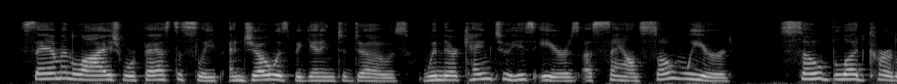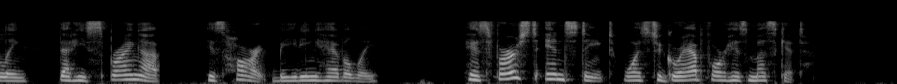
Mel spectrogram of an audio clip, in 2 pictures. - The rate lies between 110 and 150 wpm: Yes, average, 140 wpm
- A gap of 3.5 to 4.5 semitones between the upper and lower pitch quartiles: Yes, average, 4.1 semitones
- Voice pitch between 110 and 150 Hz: No, high, 195 Hz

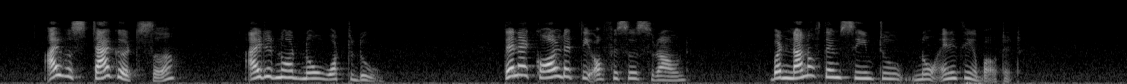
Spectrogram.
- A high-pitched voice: Yes, very high, 285 Hz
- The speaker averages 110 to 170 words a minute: Yes, average, 150 wpm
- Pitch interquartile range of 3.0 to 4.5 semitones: No, average, 5.2 semitones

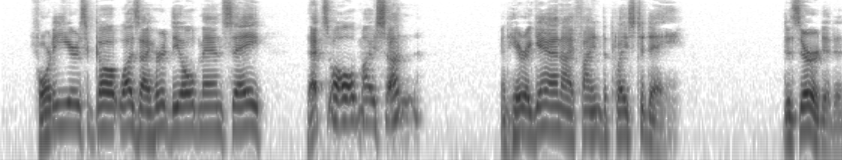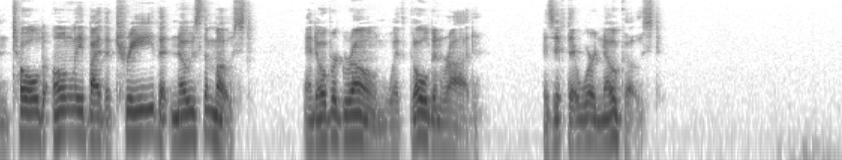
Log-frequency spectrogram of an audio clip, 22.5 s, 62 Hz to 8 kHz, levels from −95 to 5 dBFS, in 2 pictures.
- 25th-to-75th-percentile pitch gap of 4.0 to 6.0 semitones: Yes, average, 4.8 semitones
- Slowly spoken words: Yes, slow, 125 wpm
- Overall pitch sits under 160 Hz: Yes, low, 135 Hz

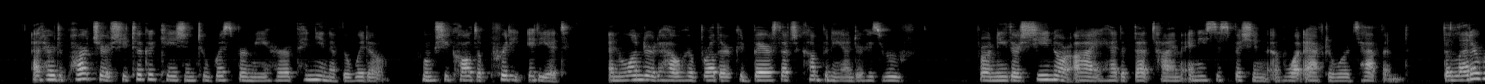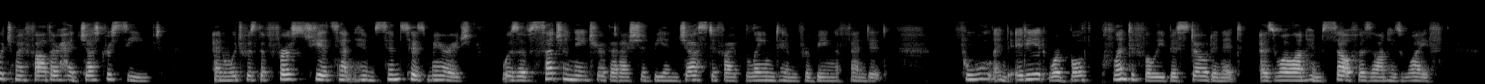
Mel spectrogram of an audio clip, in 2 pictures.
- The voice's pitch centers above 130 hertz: Yes, high, 190 Hz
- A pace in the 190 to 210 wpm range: Yes, fast, 205 wpm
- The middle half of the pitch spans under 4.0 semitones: Yes, narrow, 2.5 semitones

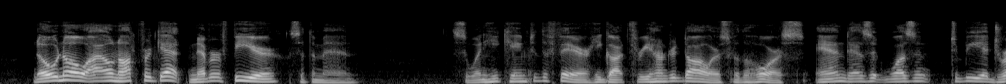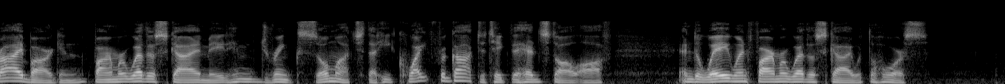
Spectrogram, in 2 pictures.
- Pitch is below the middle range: Yes, low, 120 Hz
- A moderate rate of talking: Yes, average, 175 wpm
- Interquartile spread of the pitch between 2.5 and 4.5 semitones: No, average, 5.2 semitones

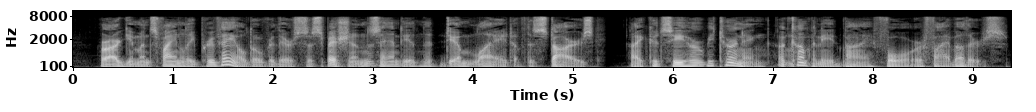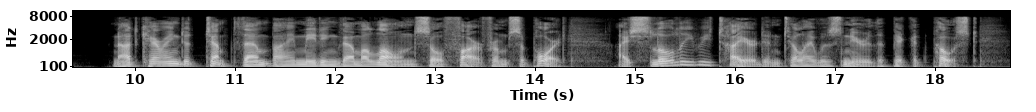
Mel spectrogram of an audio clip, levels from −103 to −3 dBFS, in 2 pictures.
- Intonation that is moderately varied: No, wide, 6.5 semitones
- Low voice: Yes, very low, 95 Hz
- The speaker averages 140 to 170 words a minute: Yes, average, 160 wpm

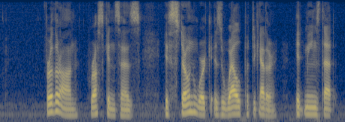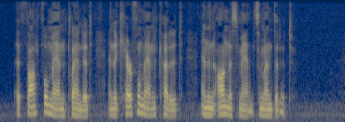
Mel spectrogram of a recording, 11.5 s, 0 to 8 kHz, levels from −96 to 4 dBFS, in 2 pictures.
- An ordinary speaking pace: Yes, average, 160 wpm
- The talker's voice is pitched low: Yes, low, 120 Hz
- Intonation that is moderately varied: Yes, average, 3.2 semitones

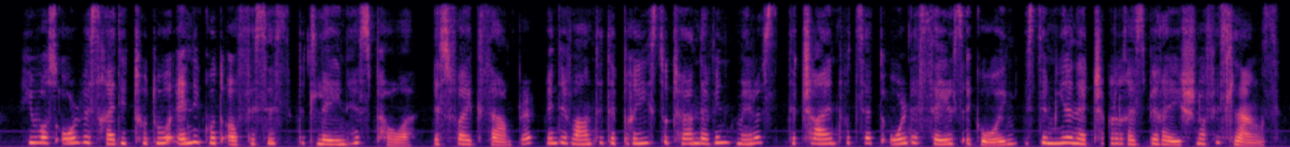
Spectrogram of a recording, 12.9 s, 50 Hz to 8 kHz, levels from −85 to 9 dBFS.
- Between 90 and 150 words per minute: No, fast, 205 wpm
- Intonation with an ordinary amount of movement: Yes, average, 3.5 semitones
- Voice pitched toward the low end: No, very high, 265 Hz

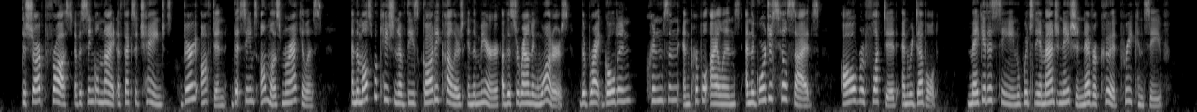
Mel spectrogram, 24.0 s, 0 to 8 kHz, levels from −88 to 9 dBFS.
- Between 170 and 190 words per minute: No, average, 145 wpm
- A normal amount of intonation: Yes, average, 4.6 semitones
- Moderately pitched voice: No, very high, 265 Hz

